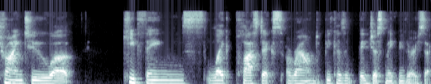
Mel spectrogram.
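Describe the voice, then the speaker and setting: Against a quiet background, a woman with a very deep, low pitch talks at a very slow pace in monotone, flat intonation. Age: 40s. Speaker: podcast co-host. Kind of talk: casual podcast chat.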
